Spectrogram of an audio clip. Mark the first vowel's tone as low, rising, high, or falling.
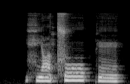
low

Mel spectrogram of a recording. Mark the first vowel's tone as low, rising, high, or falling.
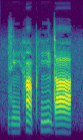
low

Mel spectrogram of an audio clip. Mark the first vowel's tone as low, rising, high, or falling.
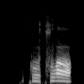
low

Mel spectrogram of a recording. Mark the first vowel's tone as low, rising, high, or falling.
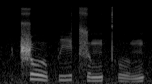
falling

